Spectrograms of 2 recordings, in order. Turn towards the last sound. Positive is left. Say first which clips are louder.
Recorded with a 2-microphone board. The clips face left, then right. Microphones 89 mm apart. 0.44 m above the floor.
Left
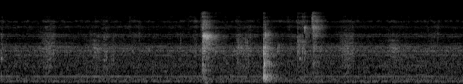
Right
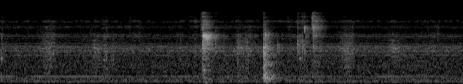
# even
turn(degrees=35)  # may be behind; listen again after turning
